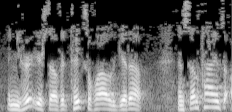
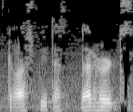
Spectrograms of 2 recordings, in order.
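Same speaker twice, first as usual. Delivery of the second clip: mock wounded aside; 7 semitones lower, 8 dB quieter than usual. Mock self-rebuke aside.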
